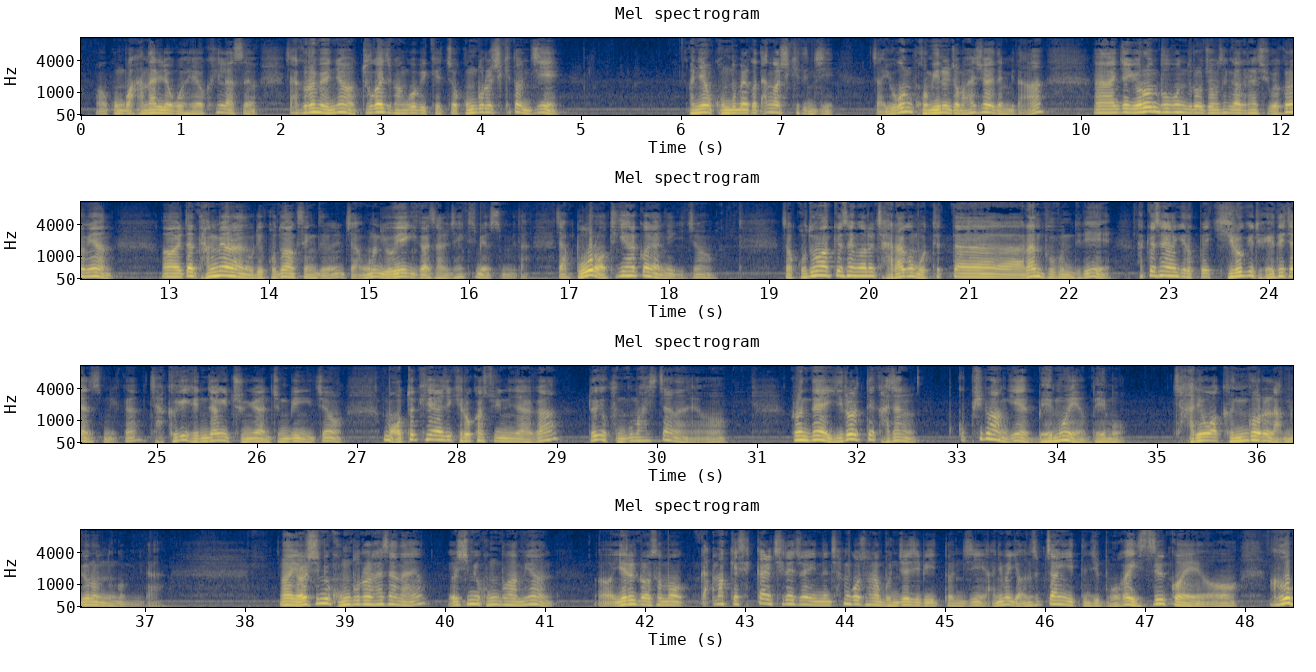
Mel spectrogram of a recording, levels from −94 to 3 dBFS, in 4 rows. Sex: male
